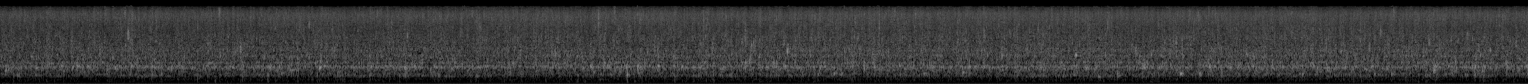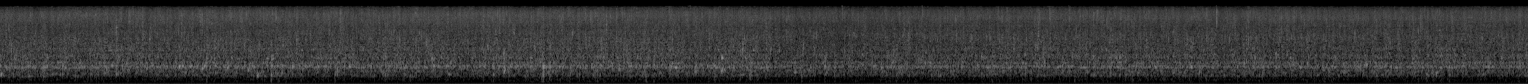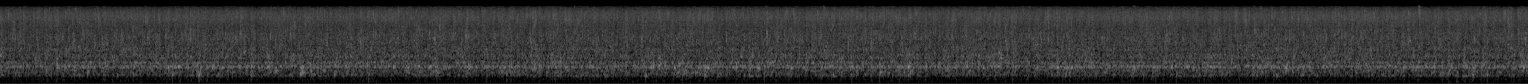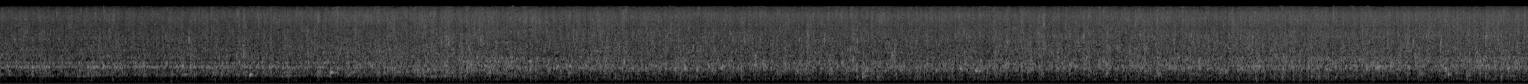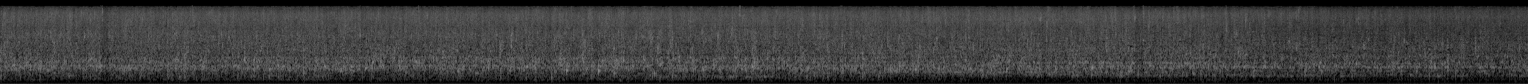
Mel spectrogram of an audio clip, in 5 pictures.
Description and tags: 140211-000 puka water
small stream 00 - South Portugal - Winter 14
